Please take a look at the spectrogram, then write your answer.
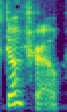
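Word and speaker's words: Gautreaux: of it because it's my last name is gotro and it's spelled g-a-u-t-r-e-a-u-x yes so if you're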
